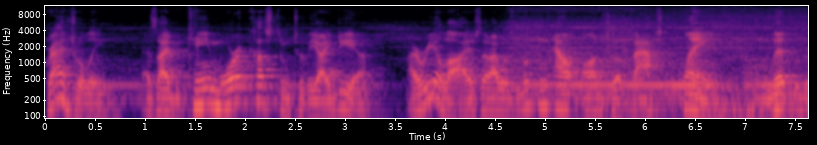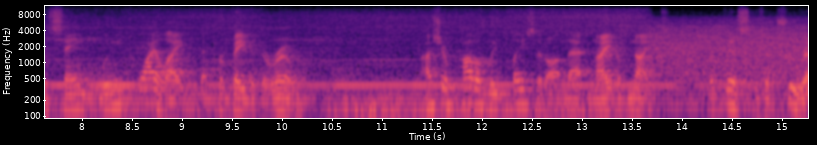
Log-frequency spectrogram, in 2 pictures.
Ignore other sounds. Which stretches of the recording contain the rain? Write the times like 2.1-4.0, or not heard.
5.5-15.2.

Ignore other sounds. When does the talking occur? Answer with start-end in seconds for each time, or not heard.
0.0-10.2, 11.3-15.2.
